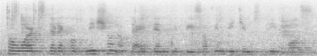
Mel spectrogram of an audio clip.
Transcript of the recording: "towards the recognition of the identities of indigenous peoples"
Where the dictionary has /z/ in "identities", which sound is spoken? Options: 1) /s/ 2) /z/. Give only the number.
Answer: 1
